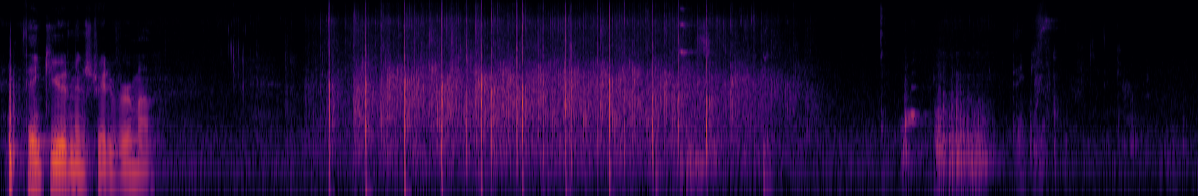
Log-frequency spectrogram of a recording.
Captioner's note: applause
